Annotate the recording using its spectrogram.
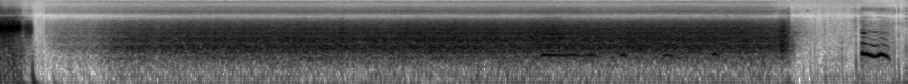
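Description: A welding torch hisses steadily.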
